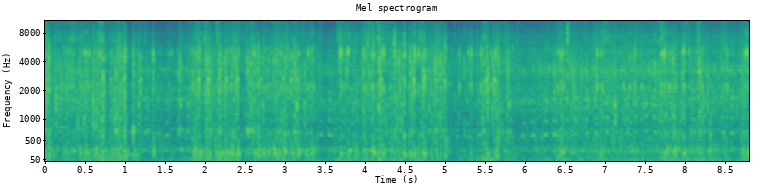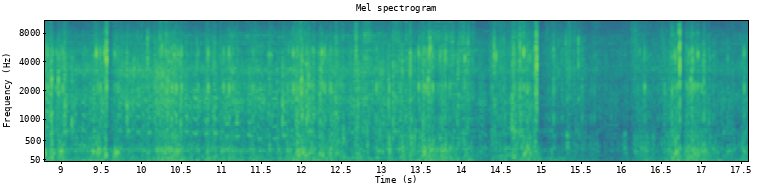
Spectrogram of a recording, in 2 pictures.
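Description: Tyres crunch and rattle over a rough dirt track.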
